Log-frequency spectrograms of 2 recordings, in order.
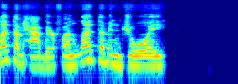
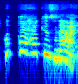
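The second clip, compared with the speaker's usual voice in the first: mock bewilderment, pitched much higher; baffled reaction; faster than usual. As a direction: act out a puzzled, high-pitched double take. Acts out own baffled reaction.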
